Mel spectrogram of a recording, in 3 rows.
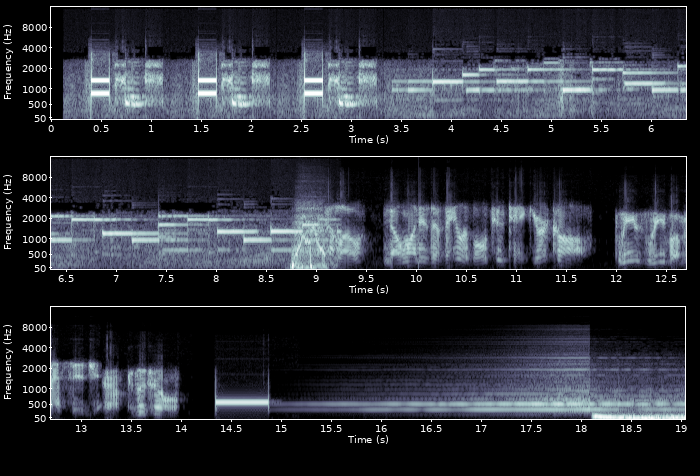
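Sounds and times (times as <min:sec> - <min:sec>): voicemail greeting voice: 0:00.4 - 0:03.8, 0:08.8 - 0:14.0
telephone keypad tones: 0:00.4 - 0:08.7
loud thump: 0:08.7 - 0:09.3.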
